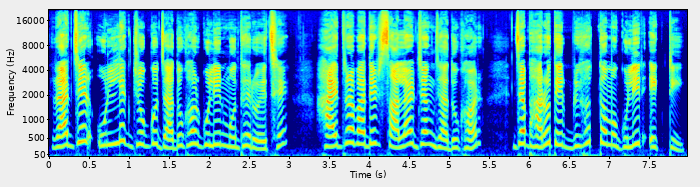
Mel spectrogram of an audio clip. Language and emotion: Bengali, neutral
